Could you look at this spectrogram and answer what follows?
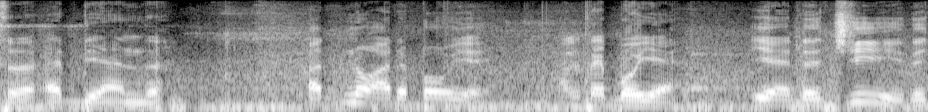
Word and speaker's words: Adegboye: It's Agdeboye. The G in my last name is silent. So it's without accent at the end. No, Agdeboye. Agdeboye.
